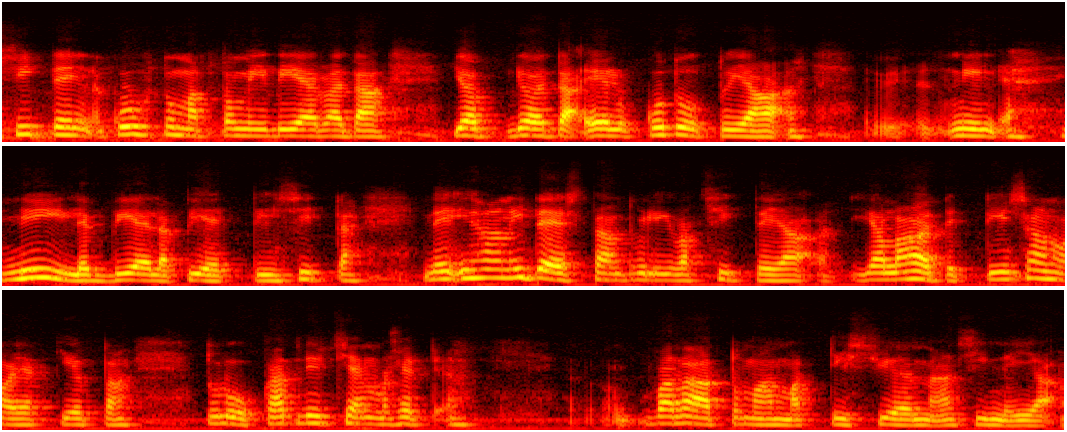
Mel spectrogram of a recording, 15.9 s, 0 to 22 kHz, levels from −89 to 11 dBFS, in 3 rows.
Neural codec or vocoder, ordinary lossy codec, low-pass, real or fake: codec, 44.1 kHz, 7.8 kbps, DAC; none; 19.8 kHz; fake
